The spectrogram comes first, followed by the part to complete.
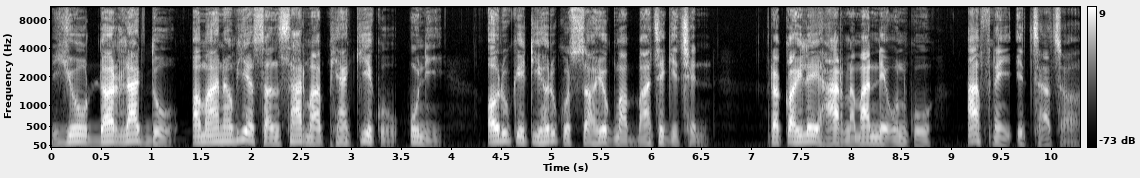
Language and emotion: Nepali, neutral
